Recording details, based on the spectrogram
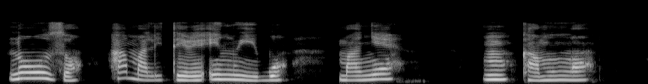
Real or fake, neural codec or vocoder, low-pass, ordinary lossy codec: fake; codec, 24 kHz, 3.1 kbps, DualCodec; 7.2 kHz; none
